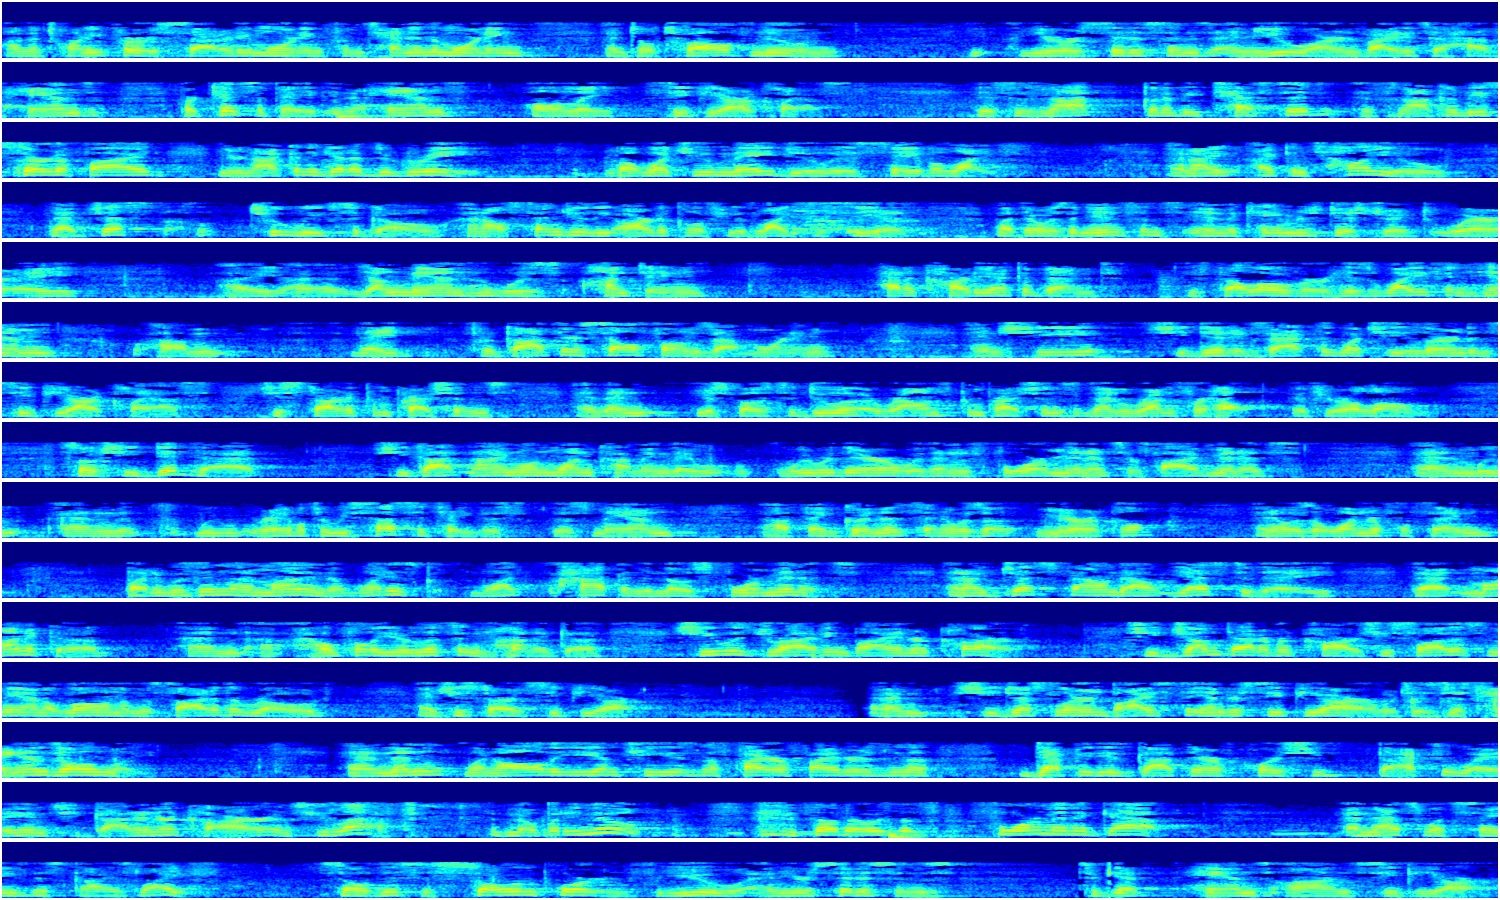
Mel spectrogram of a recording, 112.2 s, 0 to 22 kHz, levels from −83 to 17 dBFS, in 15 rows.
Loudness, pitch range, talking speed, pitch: -30 LUFS, 130-165 Hz, 170 wpm, 150 Hz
